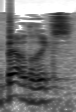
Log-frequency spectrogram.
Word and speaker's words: perdrix: Donc ils sont de la forme, la trace qu'il a dans le dos, elle ressemble à l'œuf d'une perdrix. En arabe, il a des on prononce pas le X. Perdrix.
